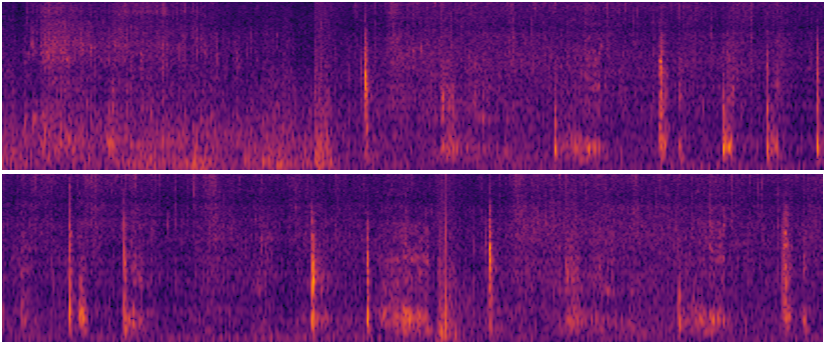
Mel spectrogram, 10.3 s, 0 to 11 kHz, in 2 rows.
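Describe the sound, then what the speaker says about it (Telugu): Onion pieces fry in hot oil with ginger and garlic, a continuous close sizzle punctuated by frequent sharp scraping and clacking strokes of a spatula against the pan. "అల్లం వెల్లుల్లిపాయ ముక్కలు 2 నిమిషాలు వేయించుకున్న తర్వాత ఉల్లిపాయ ముక్కలు వేసుకుందాం."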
